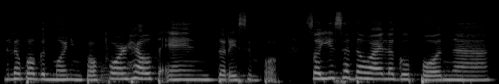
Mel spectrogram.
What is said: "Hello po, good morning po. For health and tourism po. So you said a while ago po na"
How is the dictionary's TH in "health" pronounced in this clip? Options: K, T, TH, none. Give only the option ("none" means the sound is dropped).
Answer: T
